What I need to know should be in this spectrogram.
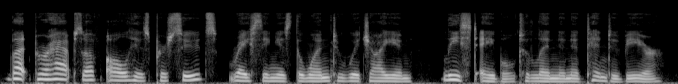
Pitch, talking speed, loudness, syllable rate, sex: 165 Hz, 185 wpm, -20 LUFS, 4.7 syllables/s, female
